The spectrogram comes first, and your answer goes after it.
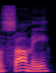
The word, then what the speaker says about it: Sami: You know, Sami, or Sapmi as it's written, but it's pronounced Sami, is very strong within my family.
